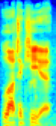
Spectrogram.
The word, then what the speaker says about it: Latakia: Clearly, the gold standard for how to pronounce Latakia is the lady running the tea shop in the Basil Rathbone Sherlock Holmes film, Dressed to Kill. She says Latakia.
